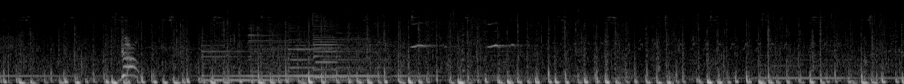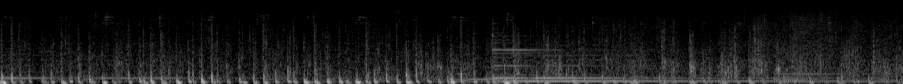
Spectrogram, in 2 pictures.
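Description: Horses trotting and galloping in the Western video game Red Dead Redemption 2, a fast run of hoof clip-clops with occasional snorts, under a voice and game dialogue.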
